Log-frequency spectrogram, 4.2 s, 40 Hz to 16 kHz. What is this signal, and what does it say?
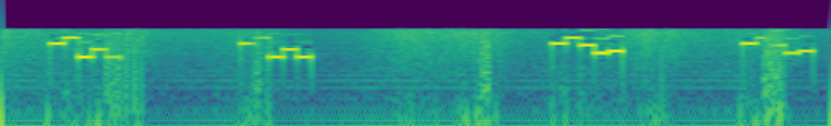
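Five-tone selective call (ZVEI), heard as quick runs of five tones, tones of about 70 ms. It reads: 88151 88151 88734
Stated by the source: ZVEI five-tone selective call received on an SDR.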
